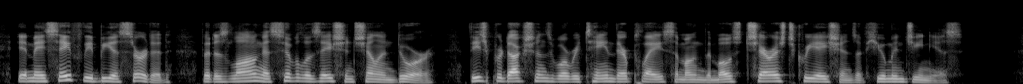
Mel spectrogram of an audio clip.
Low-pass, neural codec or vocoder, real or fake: 7.2 kHz; codec, 24 kHz, 3.1 kbps, DualCodec; fake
